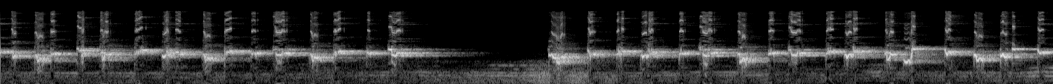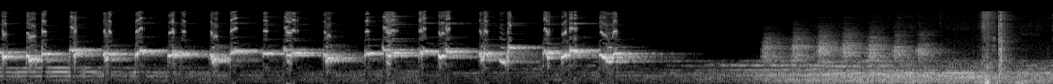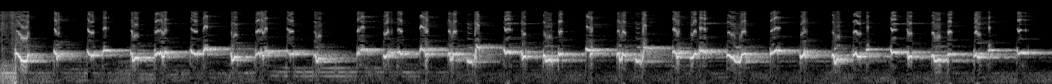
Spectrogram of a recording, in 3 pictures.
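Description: Yellow-vented bulbul singing: fast, bubbly phrases repeated over and over, breaking off briefly about four seconds in and again near the seventeen-second mark. Between the second and third runs of song comes a few seconds of loud rustling noise.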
